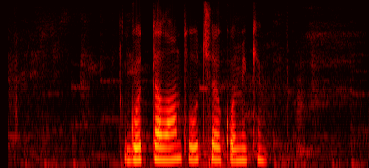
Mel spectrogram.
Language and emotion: Russian, neutral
